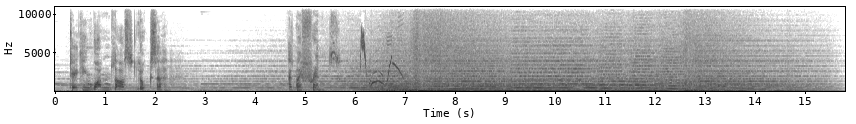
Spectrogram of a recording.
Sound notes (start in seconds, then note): 6.0 R2-D2 beeps; 7.5 dramatic music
